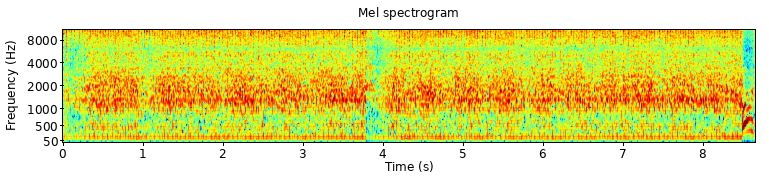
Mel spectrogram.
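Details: Generator that sat unused for a few years, started after fresh gasoline and the spark plug refitted, using choke: steady, even engine drone with constant hum, no misses or surging, running like new.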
